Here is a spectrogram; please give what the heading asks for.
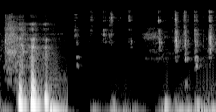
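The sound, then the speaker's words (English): A computer keyboard is typed on in faint, sparse clicks and key taps after a brief louder sound at the start. “I'm just going to do this and type this in here as we go.”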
